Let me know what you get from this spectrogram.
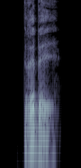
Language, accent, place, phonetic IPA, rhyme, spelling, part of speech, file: German, Germany, Berlin, [ˈdʁɪbl̩], -ɪbl̩, dribbel, verb, De-dribbel.ogg
- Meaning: inflection of dribbeln: 1. first-person singular present 2. singular imperative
